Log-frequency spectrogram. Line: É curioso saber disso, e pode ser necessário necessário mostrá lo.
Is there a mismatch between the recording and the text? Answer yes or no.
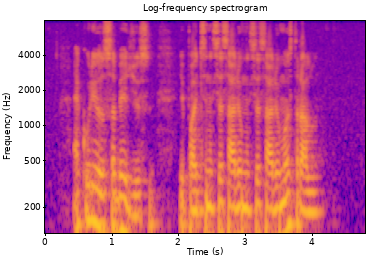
no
